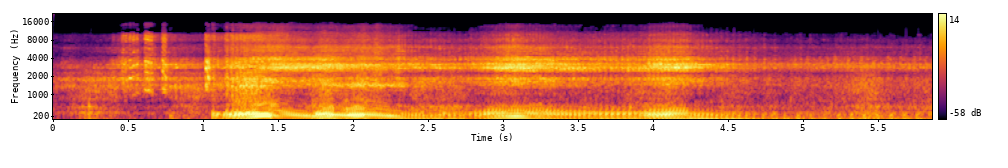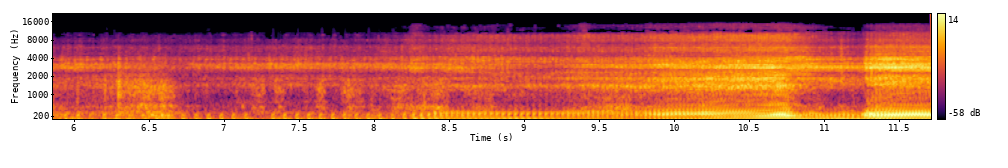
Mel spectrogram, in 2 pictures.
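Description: Tyres crunch over loose dirt.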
